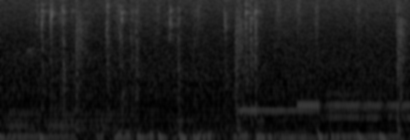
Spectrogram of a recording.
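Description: Quiet typing on a computer keyboard: scattered key clicks as a password is entered, over faint background music with held notes.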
